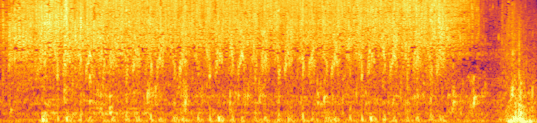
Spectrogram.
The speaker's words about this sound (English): Here, let me wash my hands and my phone. Then I'll be right with you.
